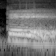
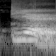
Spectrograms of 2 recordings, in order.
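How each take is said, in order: First: "టేర్" with open ay-er vowel; ripping-sense pronunciation. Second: "టియర్" with ee-er vowel; teardrop pronunciation. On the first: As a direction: say "టేర్" to rhyme with care. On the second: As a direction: say "టియర్" to rhyme with near. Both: Shown as a demonstration. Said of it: "pronunciation is different".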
